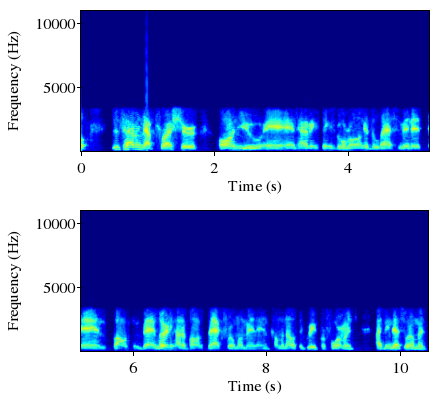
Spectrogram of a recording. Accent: Detroit, Michigan, United States; now in Los Angeles, United States; I think I'm a Detroit Lions fan because I grew up in Detroit, so I'm a Lions fan all the way.

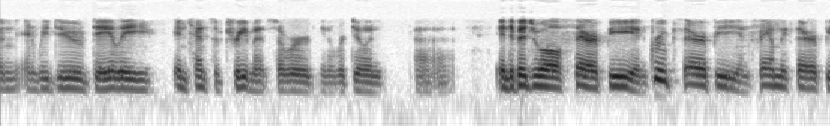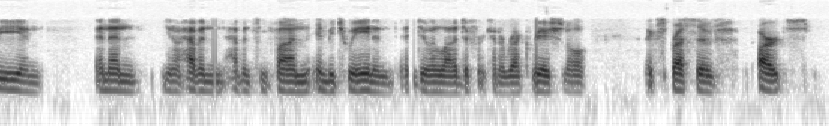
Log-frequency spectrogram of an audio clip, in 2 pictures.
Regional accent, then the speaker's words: Phoenix, Arizona, United States; also born or lived in Flagstaff; I grew up in Phoenix, so I'm kind of a desert rat, but I moved up to Flagstaff and lived there for a dozen years

